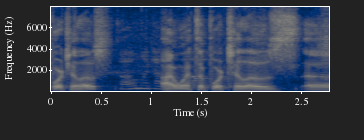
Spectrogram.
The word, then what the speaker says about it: Portillo's: shake also of course this is Portillo's is that how you say it yeah okay I read like a text in and I thought it was Portillo's wait where's the set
